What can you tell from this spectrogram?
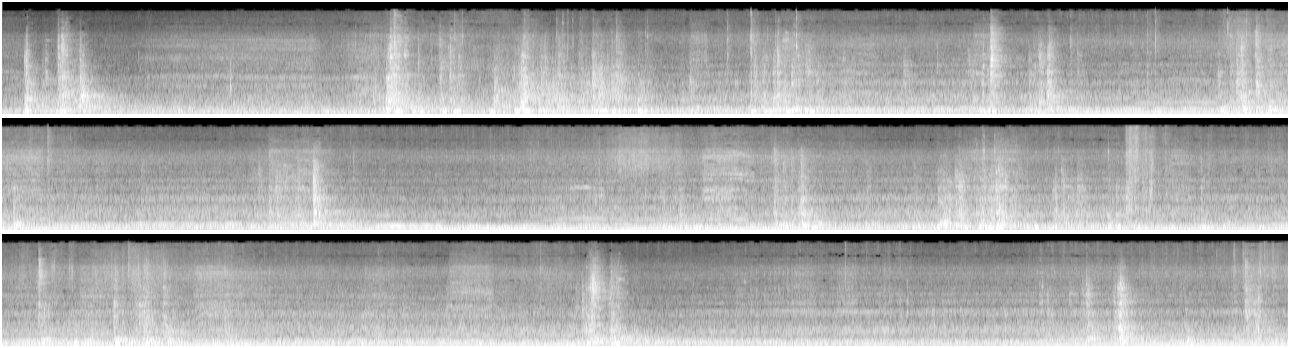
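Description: Tracked excavator's diesel engine running steadily under load as it digs, with repeated clanks and scrapes of the steel bucket biting into dirt and stones. A wavering whine comes and goes several times over the engine.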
